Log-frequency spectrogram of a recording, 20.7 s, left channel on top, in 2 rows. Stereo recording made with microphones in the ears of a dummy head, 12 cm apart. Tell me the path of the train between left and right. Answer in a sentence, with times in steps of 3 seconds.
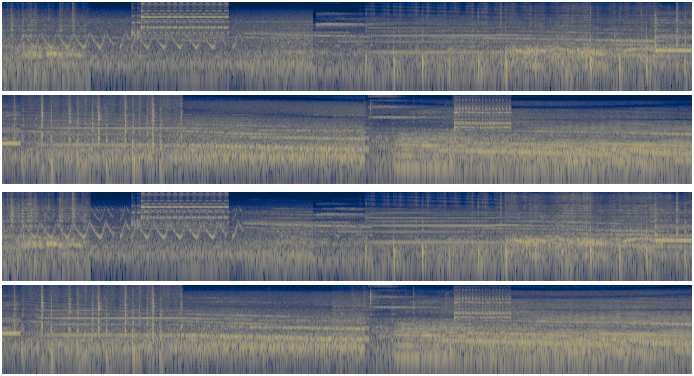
You can hear the train on the left from 0 s, in the centre from 15 s and on the right from 18 s.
